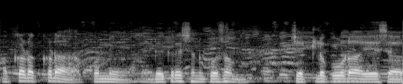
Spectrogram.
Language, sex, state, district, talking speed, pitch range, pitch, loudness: Telugu, male, Andhra Pradesh, Sri Satya Sai, 105 wpm, 125-140 Hz, 135 Hz, -15 LUFS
